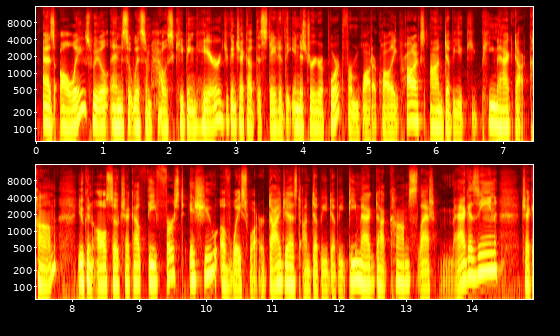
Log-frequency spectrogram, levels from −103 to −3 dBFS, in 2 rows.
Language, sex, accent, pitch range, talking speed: English, male, American, 110-150 Hz, 160 wpm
